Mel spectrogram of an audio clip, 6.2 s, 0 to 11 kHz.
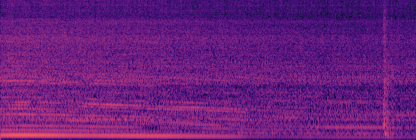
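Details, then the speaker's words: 2011 Toyota Corolla S, idling in drive on the brake with A/C on, after throttle body and MAF cleaning: idle sags and shudders twice; intermittent cylinder 2 misfire, no check engine light, from a faulty coil pack. "okay it's still bucking a little bit right there twice"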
